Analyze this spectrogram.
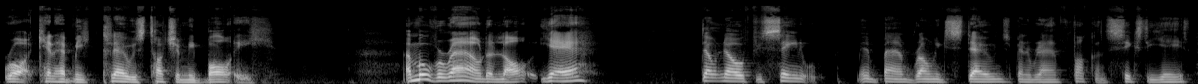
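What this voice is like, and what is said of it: Exaggerated bad English accent. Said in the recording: “It's the worst English accent ever.”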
